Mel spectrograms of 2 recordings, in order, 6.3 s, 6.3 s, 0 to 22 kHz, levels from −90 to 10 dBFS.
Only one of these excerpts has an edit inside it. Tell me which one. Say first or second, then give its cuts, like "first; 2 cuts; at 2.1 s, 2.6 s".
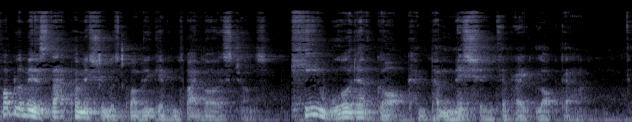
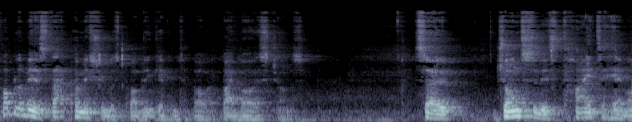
first; 2 cuts; at 1.8 s, 2.9 s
